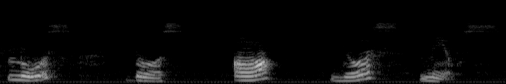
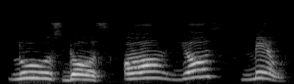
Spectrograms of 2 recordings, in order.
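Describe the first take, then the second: First: Each word's syllables are said separately. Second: Syllables are linked across the word boundaries. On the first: This is the grammatical syllable division. "seguindo a gramática" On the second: This is the metrical syllable division. "separação poética ou métrica"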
